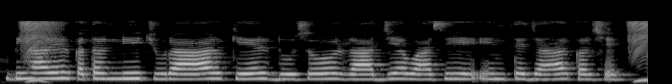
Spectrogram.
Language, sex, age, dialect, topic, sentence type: Magahi, female, 18-24, Northeastern/Surjapuri, agriculture, statement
